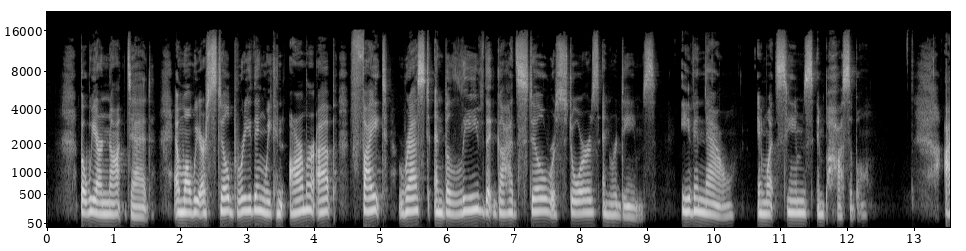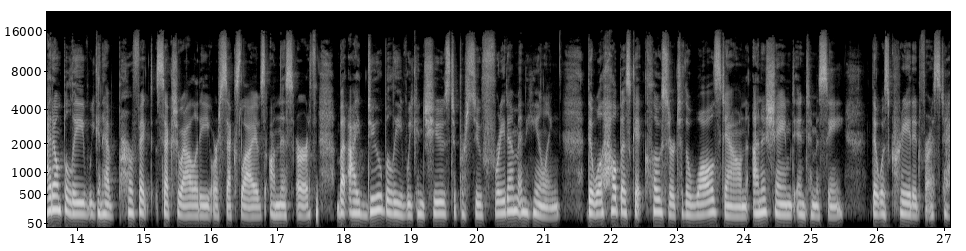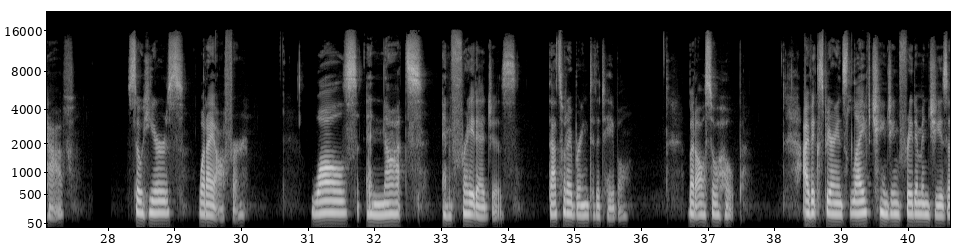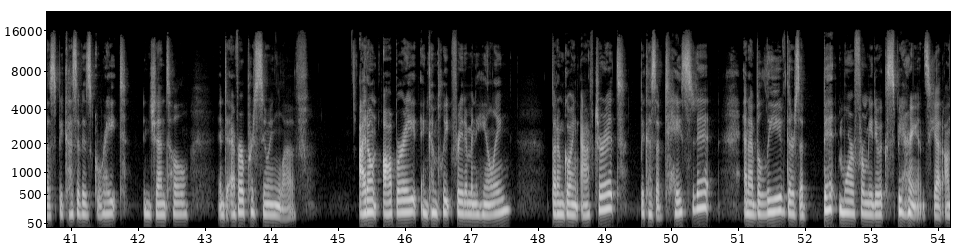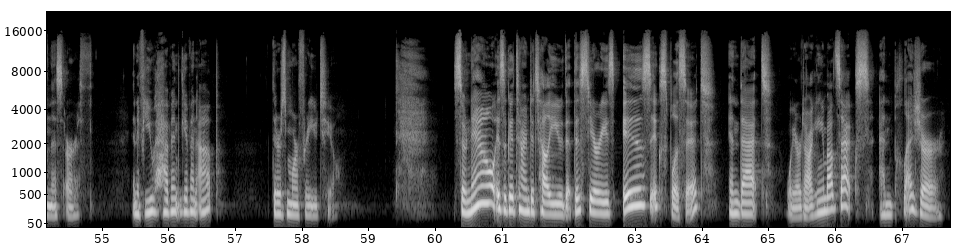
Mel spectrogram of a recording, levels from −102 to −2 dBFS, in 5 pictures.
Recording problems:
none

